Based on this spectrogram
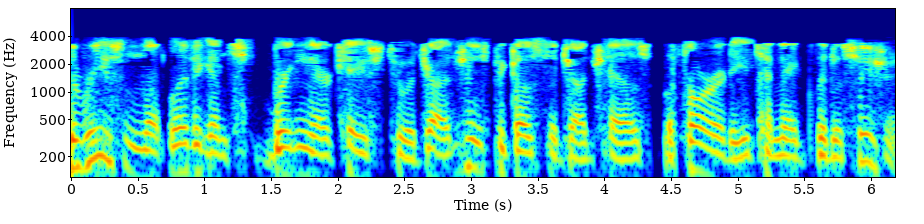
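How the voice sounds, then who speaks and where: A man's normal speaking voice, medium in pitch, with ordinary pitch variation. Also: moderate pace. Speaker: judge. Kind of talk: interview answering questions about law. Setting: phone call.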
